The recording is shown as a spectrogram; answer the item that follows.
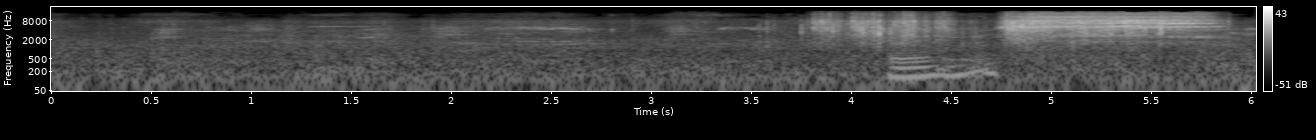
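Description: Steady, low outdoor background noise with no clear source, the kind of rumble that wind on the microphone or the sea makes, with a single spoken 'okay' about four seconds in. A short high hiss follows about a second later.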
